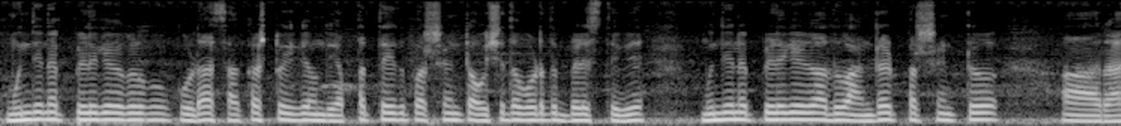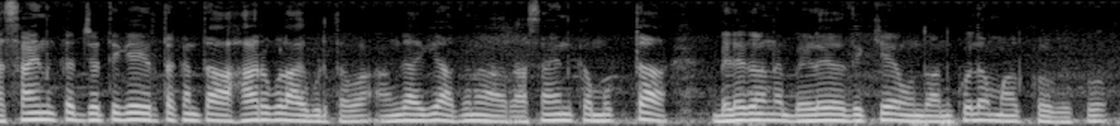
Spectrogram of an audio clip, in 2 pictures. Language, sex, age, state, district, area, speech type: Kannada, male, 45-60, Karnataka, Bellary, rural, spontaneous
